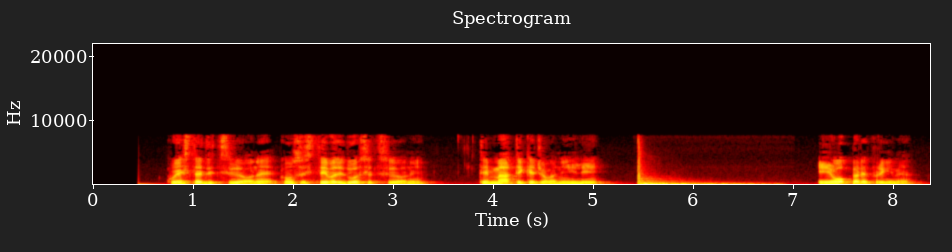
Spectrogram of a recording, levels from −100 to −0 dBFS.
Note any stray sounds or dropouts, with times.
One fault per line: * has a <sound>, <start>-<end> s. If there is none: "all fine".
* has a thud, 5.4-7.0 s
